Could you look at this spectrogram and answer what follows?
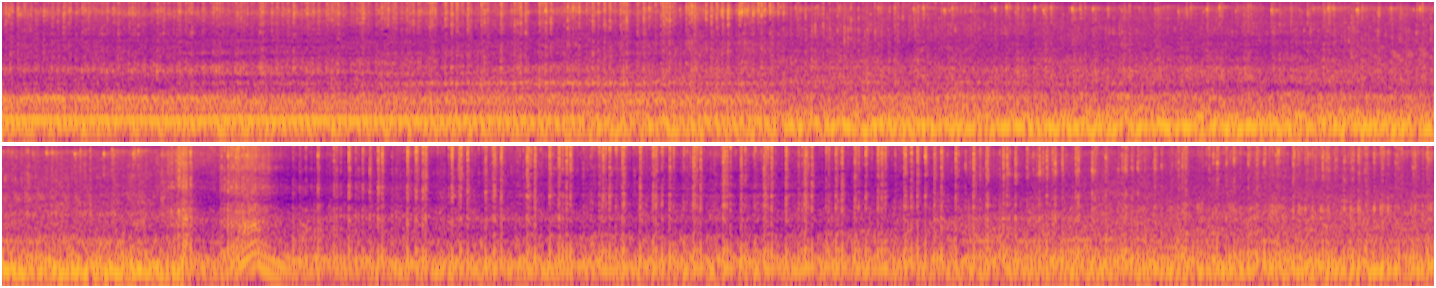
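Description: Drag race cars idling together with a steady low rumble, broken by a brief loud burst of noise a little past halfway.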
